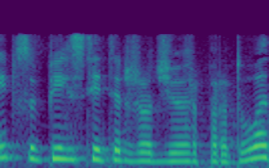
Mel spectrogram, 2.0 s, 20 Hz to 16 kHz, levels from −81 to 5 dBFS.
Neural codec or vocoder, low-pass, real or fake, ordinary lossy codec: codec, 16 kHz, 0.8 kbps, ZipCodec; 7.2 kHz; fake; MP3, 48 kbps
